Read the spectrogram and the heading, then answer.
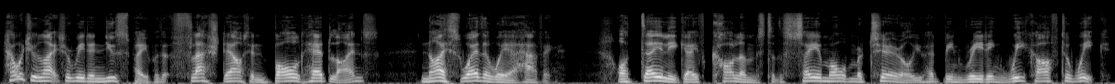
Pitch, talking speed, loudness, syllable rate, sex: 130 Hz, 190 wpm, -19 LUFS, 4.9 syllables/s, male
